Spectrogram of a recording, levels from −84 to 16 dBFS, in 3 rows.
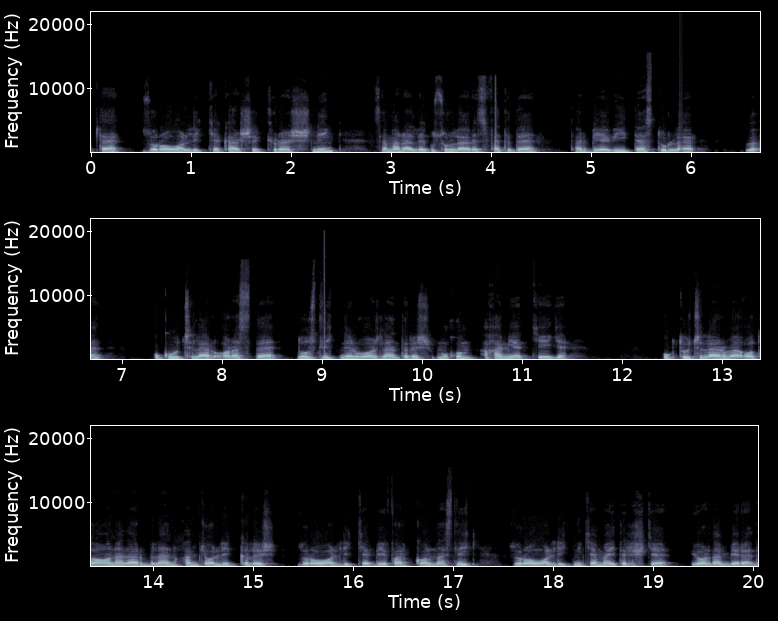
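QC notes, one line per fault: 4.04 s and 9.02 s, dropped buffer (overrun): there's a tiny jump forward in the speech at each point, the first right after "qarshi kurashning samarali usullari", the second just before "rivojlantirish muhim ahamiyatga ega". Only a few milliseconds go missing, with no silence, just a hard splice. That's likely the software not reading the input in time, so the hardware wrote over a chunk and the two ends got butted together.
5.87–7.09 s, repeated packet loss (robotic sound): this stretch goes choppy, with about ten short dropouts across roughly 1.2 s, the longest about 78 ms. Each hole gets patched by stretching out the sound just before it, so about 31% of the span is filler, roughly 370 ms of it, standing in for about 380 ms that never arrived. That constant patching is what gives it the robotic edge.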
